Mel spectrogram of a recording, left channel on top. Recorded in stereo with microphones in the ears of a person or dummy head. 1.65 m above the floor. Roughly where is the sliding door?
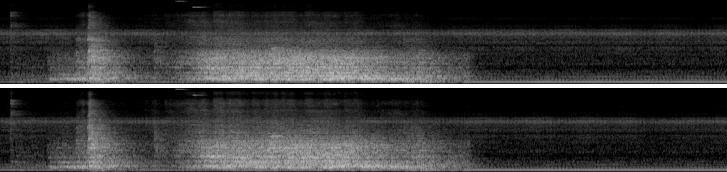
Centre.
